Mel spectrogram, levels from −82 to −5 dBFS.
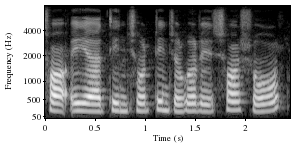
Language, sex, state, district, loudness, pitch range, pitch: Chakma, female, Tripura, Dhalai, -19 LUFS, 190-210 Hz, 200 Hz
